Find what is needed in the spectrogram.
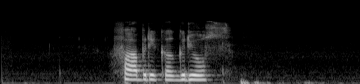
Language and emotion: Russian, neutral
